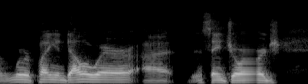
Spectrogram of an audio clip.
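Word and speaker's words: St. Georges: Yeah, so we're playing in Delaware, in St. George. Do you say St. George, or do you pronounce the S on that? You don't pronounce the S, right?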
